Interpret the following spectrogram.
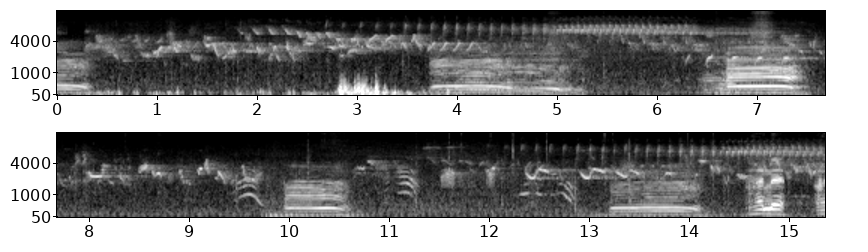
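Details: Herd of tame cows roaming a cattle farm, searching for fresh grass: four separate moos over fifteen seconds, some wavering and falling, others short, backed by steady chirping of small birds and a brief low thud.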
